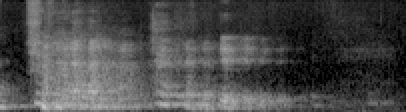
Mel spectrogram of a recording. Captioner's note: laughter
